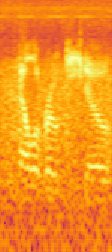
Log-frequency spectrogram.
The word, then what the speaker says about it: El Rujito: It's just El Rujito, but in Chinese. That's awesome. That's good. Livery, let's grab Chief. But it's, she says it's phonetically like El Rogito, like with a G.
